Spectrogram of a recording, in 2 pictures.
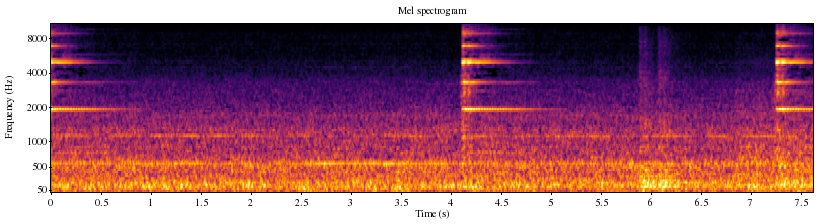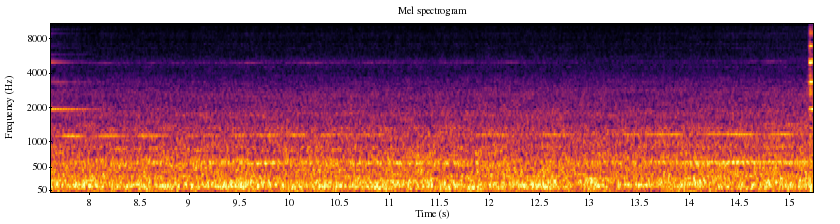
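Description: An electric commuter train runs along the track with a steady inverter motor whine.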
